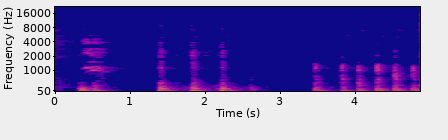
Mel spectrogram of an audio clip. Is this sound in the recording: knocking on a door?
yes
